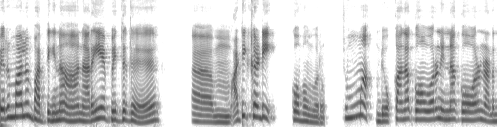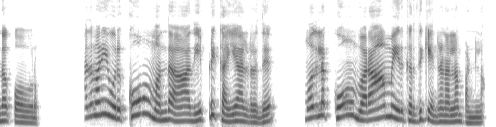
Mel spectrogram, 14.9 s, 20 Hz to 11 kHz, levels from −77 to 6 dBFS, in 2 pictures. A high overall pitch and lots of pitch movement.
Yes: high, 220 Hz; wide, 7.3 semitones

